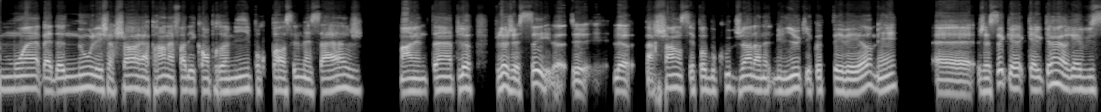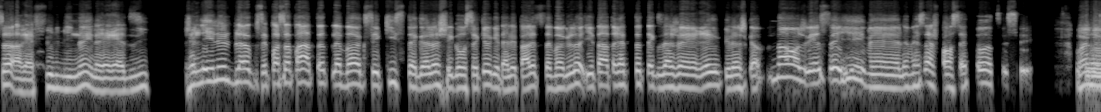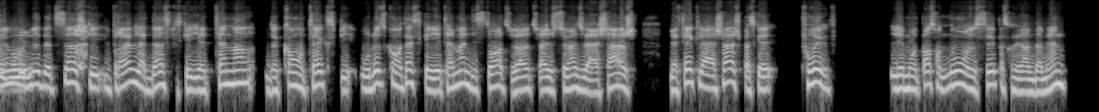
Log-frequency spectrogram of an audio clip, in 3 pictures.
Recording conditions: video call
